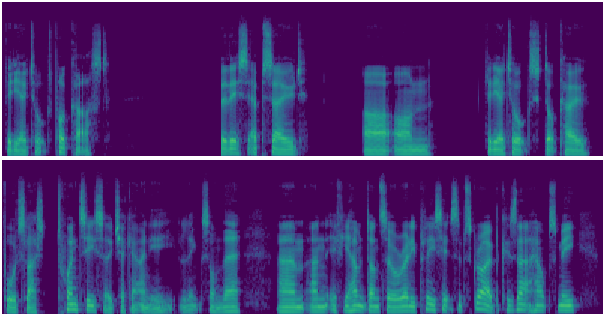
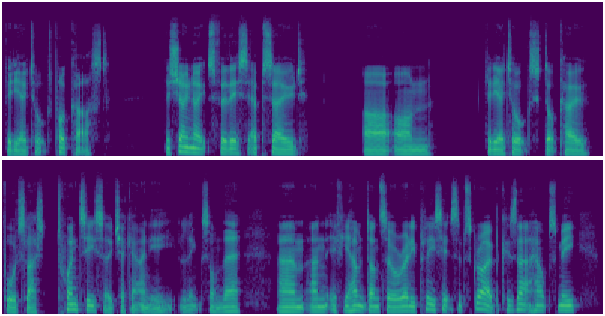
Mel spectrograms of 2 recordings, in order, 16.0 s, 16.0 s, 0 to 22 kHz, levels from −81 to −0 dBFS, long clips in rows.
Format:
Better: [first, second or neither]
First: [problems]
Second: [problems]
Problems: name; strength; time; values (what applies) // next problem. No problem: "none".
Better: second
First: audio freezing; at 2 s for 1 s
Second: none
